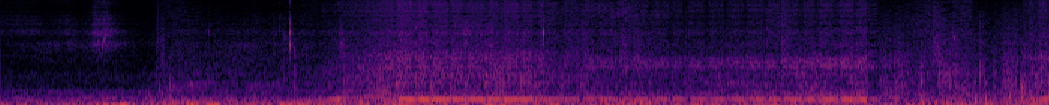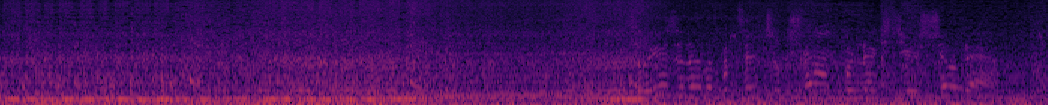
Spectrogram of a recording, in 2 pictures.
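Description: A car engine revs and roars loudly.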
